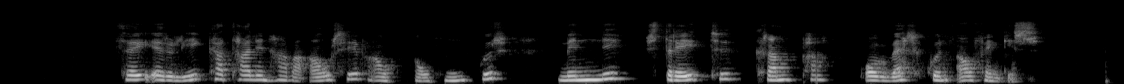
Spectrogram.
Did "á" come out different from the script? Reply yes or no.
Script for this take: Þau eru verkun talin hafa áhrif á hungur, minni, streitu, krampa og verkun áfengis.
no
